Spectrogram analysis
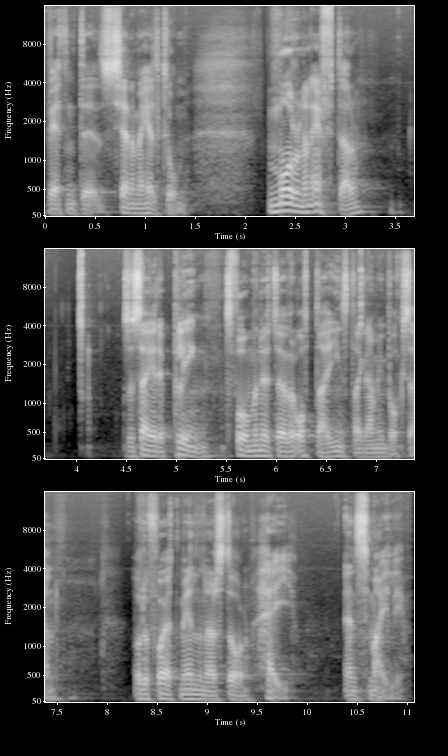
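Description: A man's voice: rumbling low, long pauses, a little mellow. A young man, a lecturer, answering interview questions in an earnest storytelling way. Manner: earnest, storytelling, acts out quoted voices. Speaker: lecturer and speaker. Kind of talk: conversational interview answers with anecdotes.

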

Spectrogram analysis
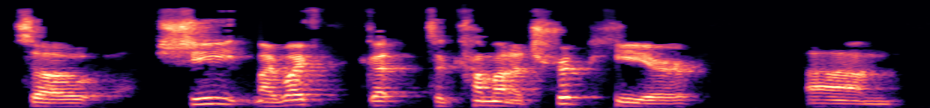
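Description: A man in his thirties from Rhode Island, chatting casually as a guest and letting his stories wander in an easygoing way. His voice sits at a middling pitch. The room adds a noticeable echo. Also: slow pace. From Rhode Island, USA. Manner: relaxed, rambling storyteller. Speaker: podcast guest. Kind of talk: casual chat. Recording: roomy echoey sound.

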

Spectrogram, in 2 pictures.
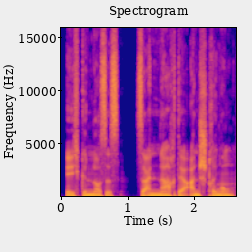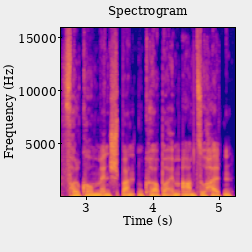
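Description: A man calmly reading a first-person story aloud in measured scripted narration. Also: deep voice, no echo, studio quality. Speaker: audiobook narrator.

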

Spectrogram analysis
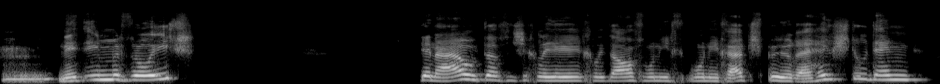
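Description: A man's voice: high voice, creaky, a little mellow. A man hosting a radio interview, hesitant and stumbling over restarts. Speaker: radio host.

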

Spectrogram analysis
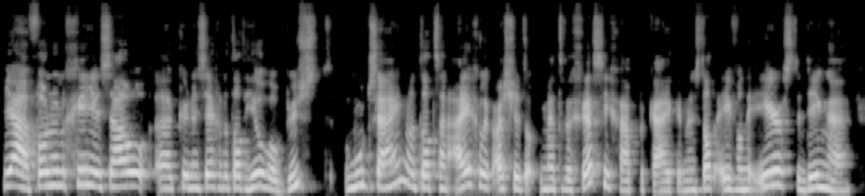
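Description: A woman's voice: on the high side, moderate pace, hardly any pauses. A woman language researcher explaining her findings in an interview, thoughtful and a little hesitant.

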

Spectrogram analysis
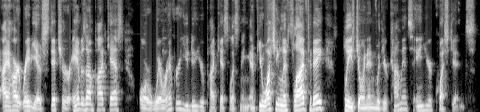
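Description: A man's voice: mid-range voice, a bit bright. An American man chatting casually as a podcast co-host. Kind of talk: casual chat.

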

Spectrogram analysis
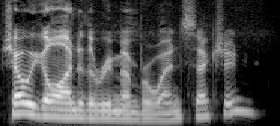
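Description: Loud music plays behind a medium-pitched male voice that races along on a casual tech podcast. As a co-host, he's lively, rambling, and constantly fixing what he just said.

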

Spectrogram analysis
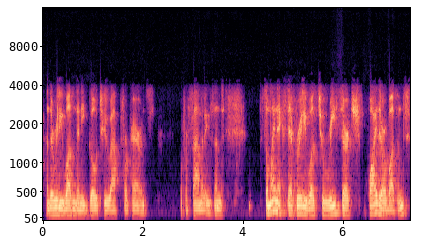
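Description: Here the same kind of guest, a founder in his forties, answers interview questions casually across thin, phone-like call audio. He sounds husky and a little fast, his pitch on the low side and steady, often pausing with ums and starting over as he thinks.

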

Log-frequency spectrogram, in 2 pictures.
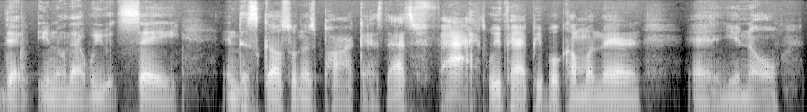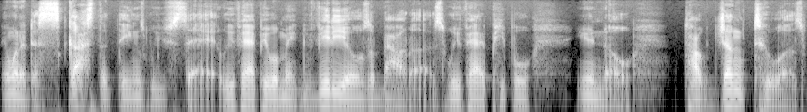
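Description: Here a middle-aged man hosts his podcast, his voice sitting low with no echo around it. He talks through an opinionated, casual monologue, hammering points home and repeating phrases for effect.

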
